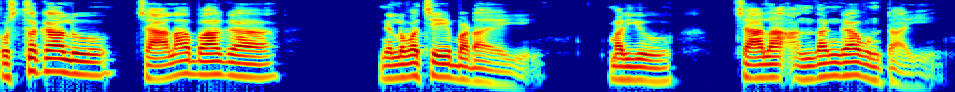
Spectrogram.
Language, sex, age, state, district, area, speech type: Telugu, male, 45-60, Andhra Pradesh, East Godavari, rural, spontaneous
